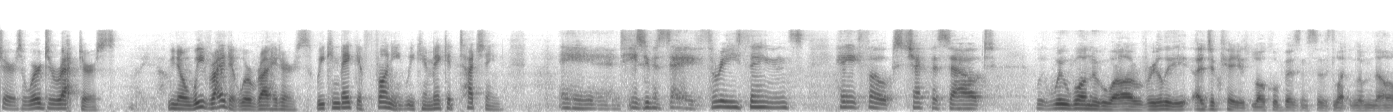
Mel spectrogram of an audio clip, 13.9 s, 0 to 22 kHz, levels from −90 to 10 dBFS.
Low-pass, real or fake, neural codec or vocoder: 7.2 kHz; fake; codec, 16 kHz in and 24 kHz out, 0.6 kbps, FocalCodec, streaming, 4096 codes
